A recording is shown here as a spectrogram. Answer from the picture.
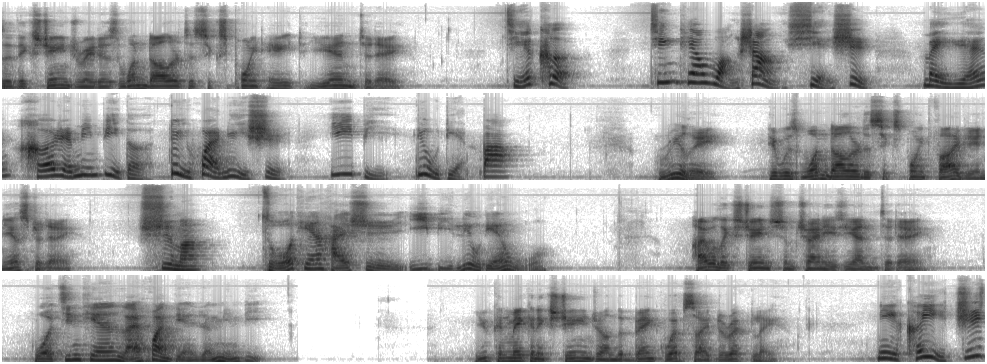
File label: Dialog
